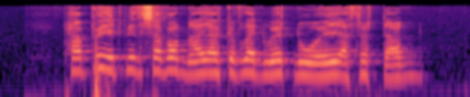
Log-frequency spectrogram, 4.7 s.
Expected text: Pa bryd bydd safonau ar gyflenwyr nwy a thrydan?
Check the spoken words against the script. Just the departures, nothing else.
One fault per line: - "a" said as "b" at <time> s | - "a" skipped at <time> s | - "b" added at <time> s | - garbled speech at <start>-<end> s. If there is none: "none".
none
